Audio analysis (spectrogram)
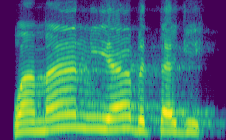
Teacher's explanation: Ada idgham bi gunnah, dimasukkan, dileburkan, disertai dengan dengung.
